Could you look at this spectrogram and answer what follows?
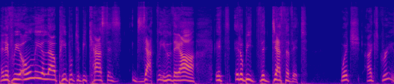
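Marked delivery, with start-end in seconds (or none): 0.0-6.2 convincing imitated British accent. Reading a film actor's quote aloud: great British accent. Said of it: "my great British accent".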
